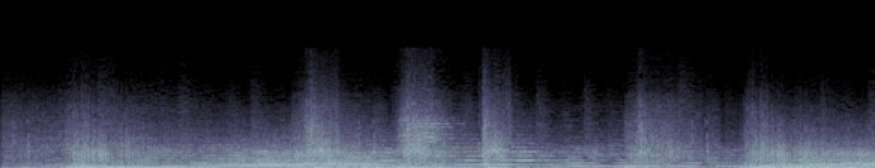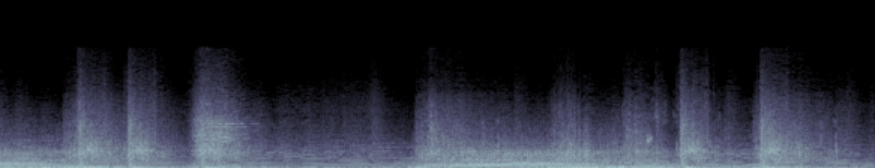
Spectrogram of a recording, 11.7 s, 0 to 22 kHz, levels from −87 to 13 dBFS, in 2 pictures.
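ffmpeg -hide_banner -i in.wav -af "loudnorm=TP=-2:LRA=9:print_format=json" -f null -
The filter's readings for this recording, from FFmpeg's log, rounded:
"input_i" : "-19.9",
"input_tp" : "-7.7",
"input_lra" : "1.4",
"input_thresh" : "-30.0",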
